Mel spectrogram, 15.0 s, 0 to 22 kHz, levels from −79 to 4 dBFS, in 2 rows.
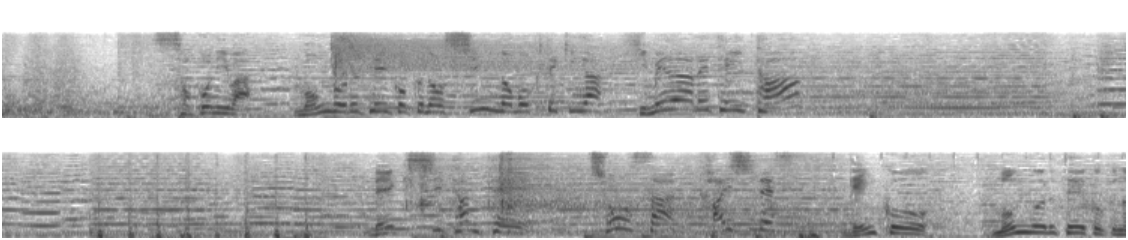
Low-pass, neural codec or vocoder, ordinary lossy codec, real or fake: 7.2 kHz; none; none; real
